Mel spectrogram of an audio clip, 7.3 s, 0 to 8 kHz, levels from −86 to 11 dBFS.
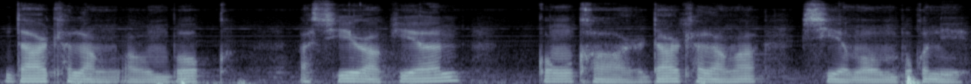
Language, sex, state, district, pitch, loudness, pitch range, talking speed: Mizo, male, Mizoram, Aizawl, 95 Hz, -23 LUFS, 90-105 Hz, 130 wpm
